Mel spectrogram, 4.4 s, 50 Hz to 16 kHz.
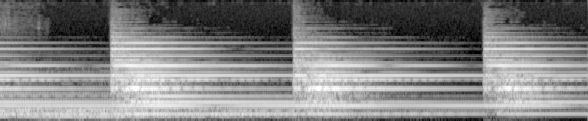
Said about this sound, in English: As her soul left her body, the church bell in the valley rang out 12 times.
